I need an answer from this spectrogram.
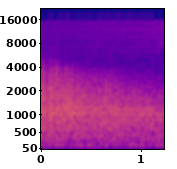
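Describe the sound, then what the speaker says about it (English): A bat strikes a baseball in the film The Natural, giving a sharp, booming crack that tails off into a washy echo with no talk over it. "It's when he hit the ball."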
